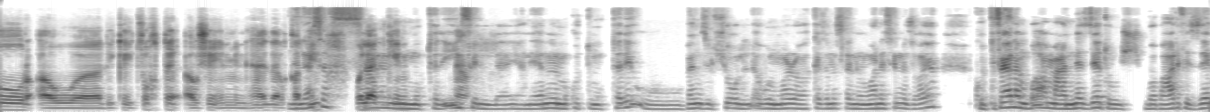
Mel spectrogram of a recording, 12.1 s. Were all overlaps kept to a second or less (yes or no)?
no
